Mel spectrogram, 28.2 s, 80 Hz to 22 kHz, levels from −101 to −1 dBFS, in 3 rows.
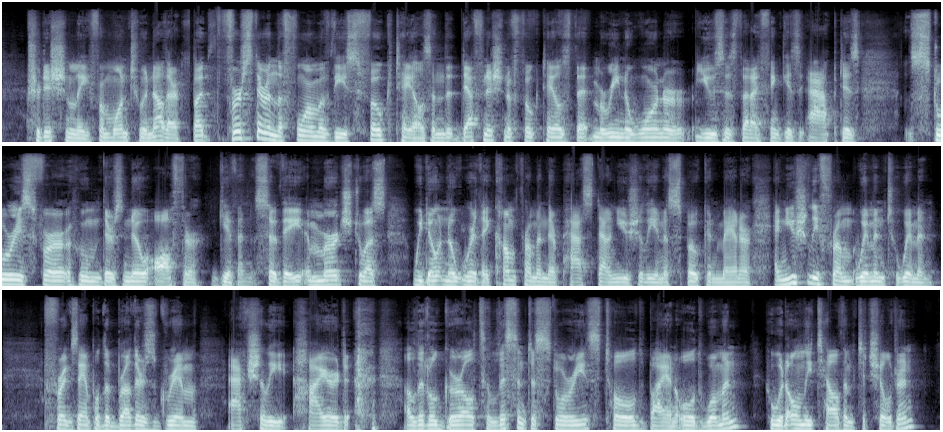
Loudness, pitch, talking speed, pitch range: -16 LUFS, 115 Hz, 195 wpm, 105-120 Hz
